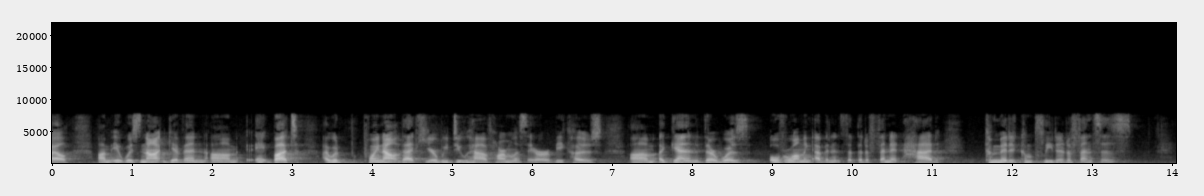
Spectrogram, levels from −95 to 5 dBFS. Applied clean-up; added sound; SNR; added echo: none; none; none; none.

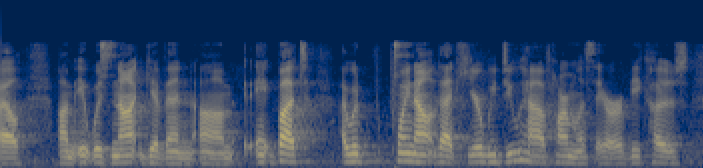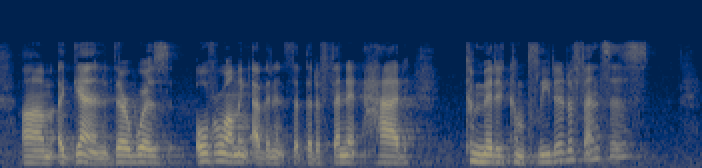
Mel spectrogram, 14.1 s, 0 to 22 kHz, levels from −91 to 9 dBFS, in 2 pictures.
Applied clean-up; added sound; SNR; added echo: none; Tambourine; 15 dB; none.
